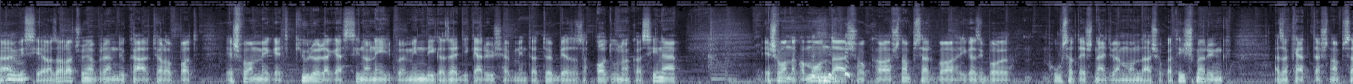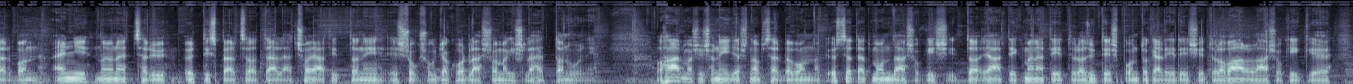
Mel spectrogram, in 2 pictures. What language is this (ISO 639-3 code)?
hun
